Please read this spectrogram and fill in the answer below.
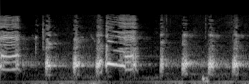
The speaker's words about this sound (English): Now, of course, that may be a little bit unkind, putting the chicken sound effect in there.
